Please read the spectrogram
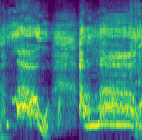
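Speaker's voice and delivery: imitated night-terror scream, very high pitch; panicked screaming. Bandmate imitates tech screaming from his bunk, panicked screaming. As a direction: scream out like someone waking in panic. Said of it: "started screaming".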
